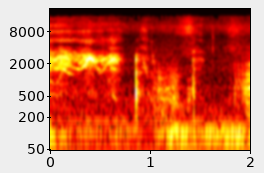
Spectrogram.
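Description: Faint, breathy, almost silent laughter from a man, fading out in the first half second, then near silence with low room noise.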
